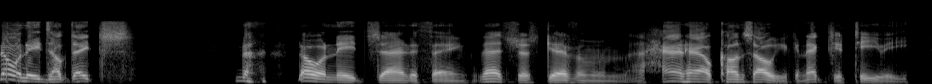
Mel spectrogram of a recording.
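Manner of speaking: low, odd, weird put-on American accent. Acting out the decision-makers' reasoning, in a weird American accent. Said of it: "sorry, going into a weird American accent there".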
